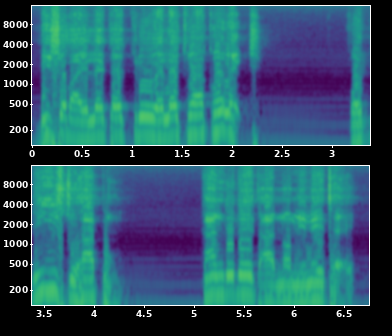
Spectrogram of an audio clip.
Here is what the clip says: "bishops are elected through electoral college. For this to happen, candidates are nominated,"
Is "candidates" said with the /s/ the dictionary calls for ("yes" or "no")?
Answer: no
